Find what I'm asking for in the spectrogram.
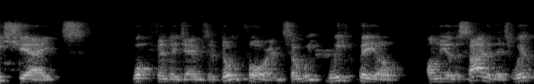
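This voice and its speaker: A man who leads a recruitment company speaks on a webinar panel, rambling and anecdotal with many fillers. His mid-range voice comes through a video call with a roomy, lo-fi sound.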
